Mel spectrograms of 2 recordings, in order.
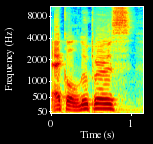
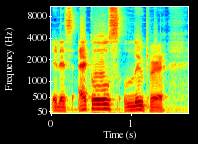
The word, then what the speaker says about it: Eccles-Looper: I was saying Eccles-Loopers, I was saying it all, but I think I've just about got it. It is Eccles-Looper, and a dangerous pass there, probably should have been intercepted.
